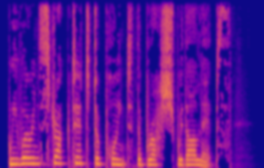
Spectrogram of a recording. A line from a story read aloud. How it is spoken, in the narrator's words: she said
